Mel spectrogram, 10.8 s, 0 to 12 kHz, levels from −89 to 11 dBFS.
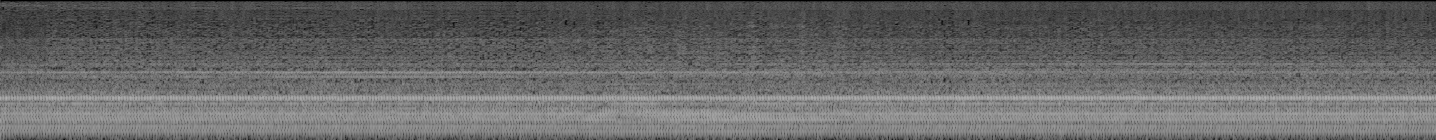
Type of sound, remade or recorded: recorded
